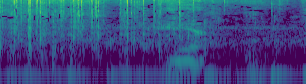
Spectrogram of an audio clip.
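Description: Crinkling and crunching close to the microphone as small goats go after in-shell peanuts: a quick run of crackles in the first second that thins out.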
